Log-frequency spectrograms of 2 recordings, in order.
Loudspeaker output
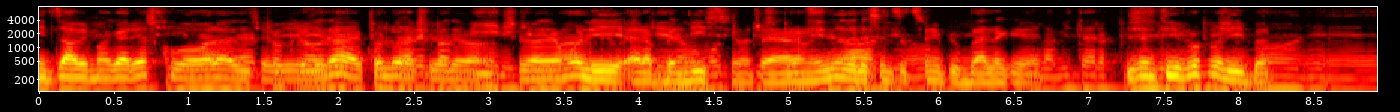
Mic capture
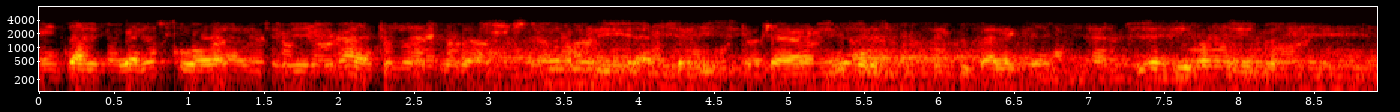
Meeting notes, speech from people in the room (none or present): present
